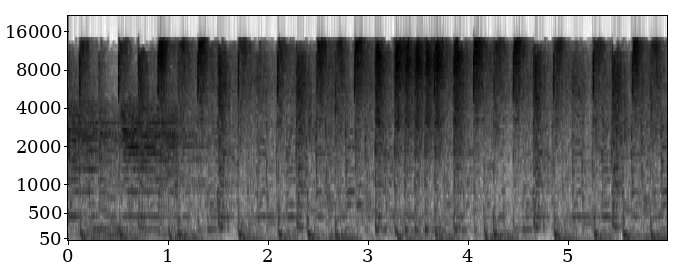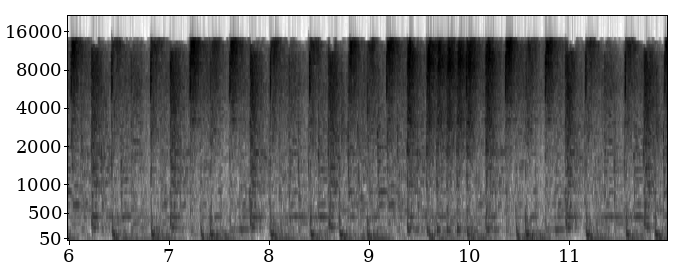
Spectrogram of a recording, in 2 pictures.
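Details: Loud, driving pop-style music with a steady beat and guitar fills throughout, and no animal voice can be picked out.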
